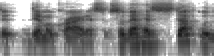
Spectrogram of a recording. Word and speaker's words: Democritus: probably pronounced Democritus because that's how we pronounce like old Latin or Greek or whatever names in English but uh you wrote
